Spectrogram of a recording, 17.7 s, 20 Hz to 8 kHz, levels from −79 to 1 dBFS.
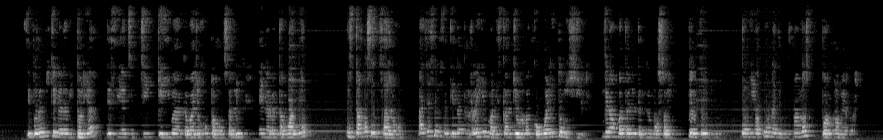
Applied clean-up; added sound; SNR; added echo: neural separator model SepFormer DNS4.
